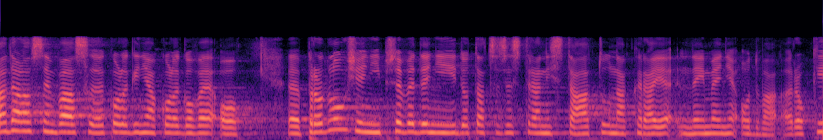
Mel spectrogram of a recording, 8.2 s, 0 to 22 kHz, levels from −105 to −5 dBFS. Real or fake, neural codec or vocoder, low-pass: real; none; 7.2 kHz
